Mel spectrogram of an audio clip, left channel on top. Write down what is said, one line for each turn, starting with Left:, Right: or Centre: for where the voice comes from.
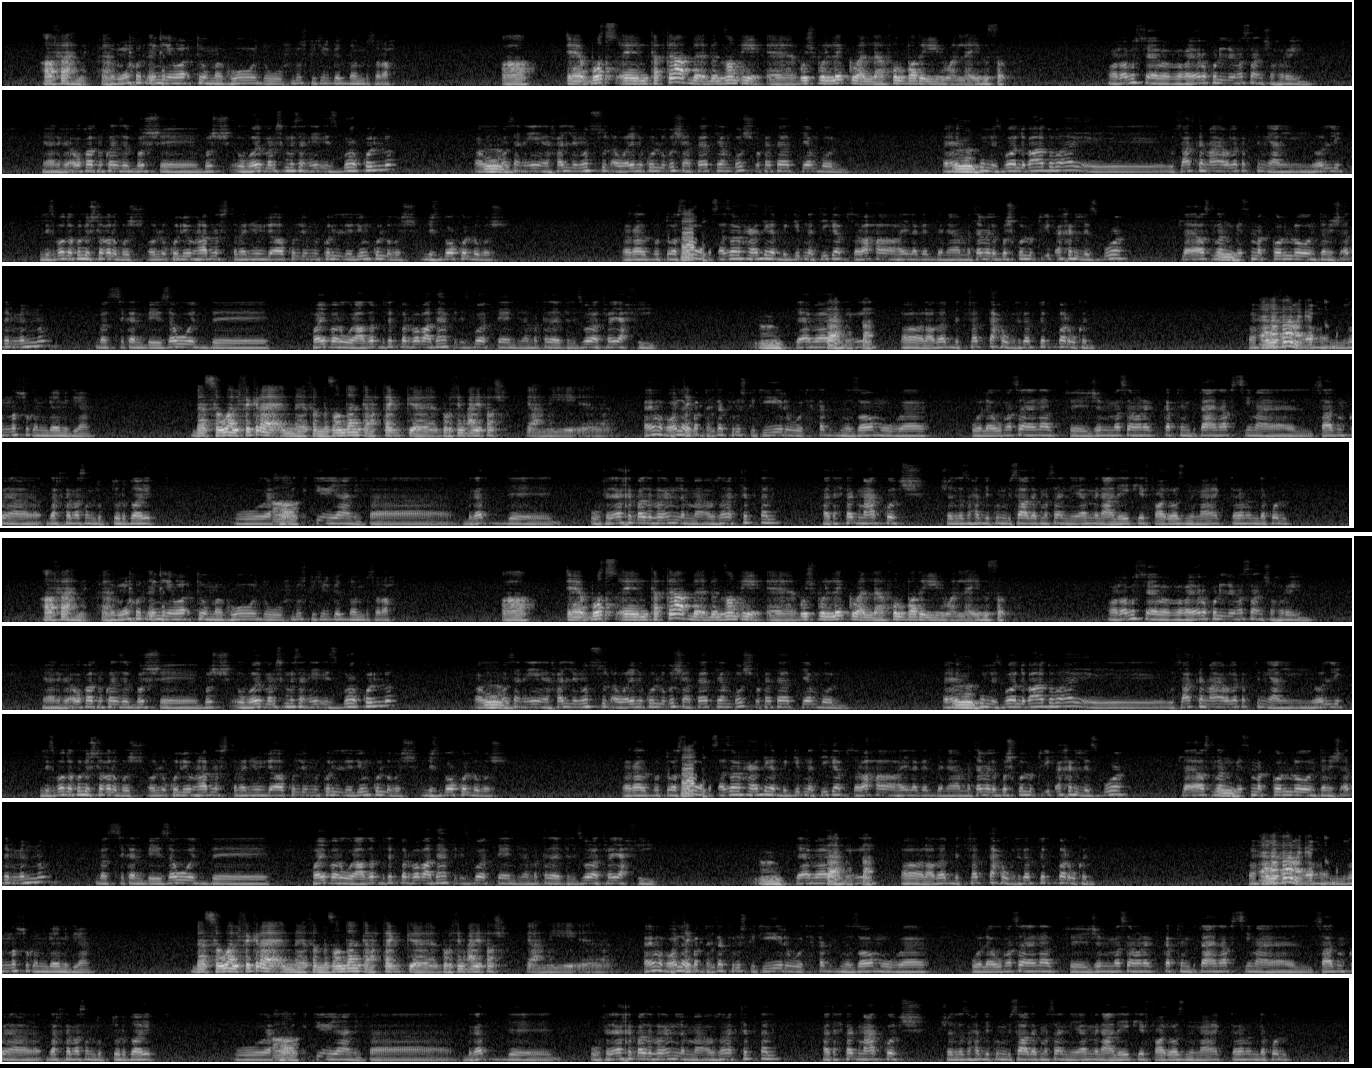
Centre: اه فاهمك فاهمك
Right: فبياخد مني
Centre: اه
Right: وقت ومجهود وفلوس كتير جدا بصراحه
Centre: آه، إيه، بص آه، انت بتلعب ب- بنظام ايه آه، بوش بول ليج ولا فول بادي ولا ايه بالظبط
Right: والله بص أنا بغيره كل مثلا شهرين يعني في الاول خالص ممكن انزل بوش بوش وبمسك مثلا ايه اسبوع كله او
Centre: امم
Right: مثلا ايه اخلي نصه الاولاني كله بوش يعني ثلاث ايام بوش وكده ثلاث ايام بول فاهم
Centre: امم
Right: ممكن الاسبوع اللي بعده بقى إيه وساعات كان معايا والله كابتن يعني يقول لي الاسبوع ده كله اشتغلوا بوش اقول له كل يوم هلعب نفس التمارين يقول لي اه كل يوم كل اليوم كله بوش الاسبوع كله بوش بجد كنت بستغرب
Centre: فاهمك
Right: بس عايز اقول الحاجات دي كانت بتجيب نتيجه بصراحه هايله جدا يعني لما تعمل البوش كله بتيجي في اخر الاسبوع تلاقي اصلا
Centre: امم
Right: جسمك كله انت مش قادر منه بس كان بيزود آه، فايبر والعضلات بتكبر بقى بعدها في الاسبوع التاني لما انت في الاسبوع اللي هتريح فيه
Centre: امم
Right: تلاقي بقى
Centre: فاهمك
Right: يعني ايه
Centre: فاهم
Right: اه العضلات بتفتح وبتكبر بتكبر وكده كان حلو
Centre: انا
Right: أوي
Centre: فاهمك
Right: بصراحه
Centre: أنا فاهمك.
Right: النظام نفسه كان جامد يعني
Centre: بس هو الفكره ان في النظام ده انت محتاج آه، بروتين عالي فشخ يعني آه،
Right: ايوه ما بقول
Centre: محتاج
Right: لك بقى بتحتاج
Centre: بروتين.
Right: فلوس كتير وتحتاج نظام وب... ولو مثلا انا في جيم مثلا وانا الكابتن بتاعي نفسي مع ساعات ممكن ادخل مثلا دكتور دايت وحوارات
Centre: اه
Right: كتير يعني فبجد وفي الاخر بقى ذكرين لما اوزانك تتقل هتحتاج معاك كوتش عشان لازم حد يكون بيساعدك مثلا يأمن عليك يرفع الوزن معاك الكلام من ده كله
